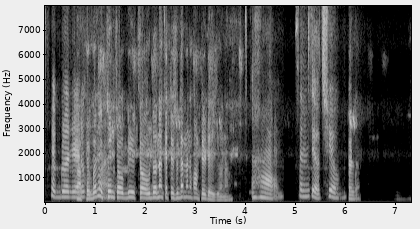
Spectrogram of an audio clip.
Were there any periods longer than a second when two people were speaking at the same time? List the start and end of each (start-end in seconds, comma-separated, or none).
none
